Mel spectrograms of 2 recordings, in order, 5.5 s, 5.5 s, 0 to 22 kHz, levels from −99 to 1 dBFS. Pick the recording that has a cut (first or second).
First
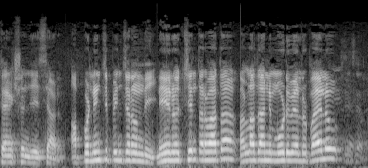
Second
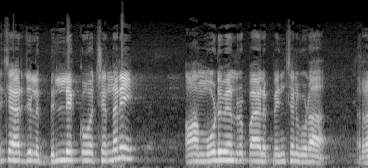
first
